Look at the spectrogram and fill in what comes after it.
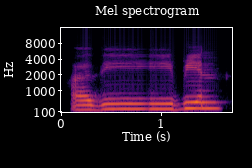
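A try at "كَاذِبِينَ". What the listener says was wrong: Mana? Kadibin. Gak ada yang panjang. Kadibin. Gak ada yang panjang. Kadibin.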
